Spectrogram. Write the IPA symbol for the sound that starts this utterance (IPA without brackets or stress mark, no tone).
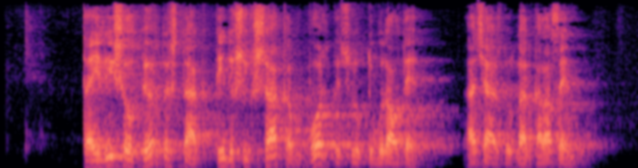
t̪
